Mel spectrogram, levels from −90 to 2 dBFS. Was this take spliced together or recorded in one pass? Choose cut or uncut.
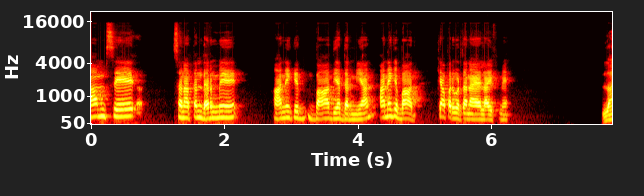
uncut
